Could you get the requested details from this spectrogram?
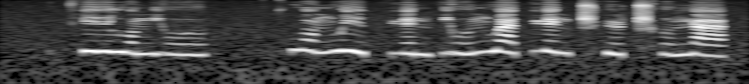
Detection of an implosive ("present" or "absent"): absent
